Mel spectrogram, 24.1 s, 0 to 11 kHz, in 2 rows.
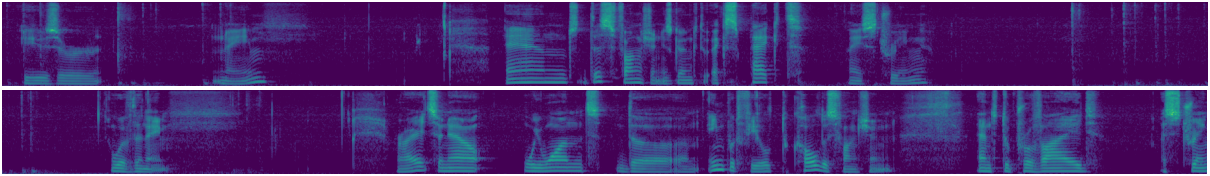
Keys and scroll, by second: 0.0-3.8 typing, 7.7-10.2 typing, 11.7-13.8 typing, 15.5 {, 15.5 shift+Return.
